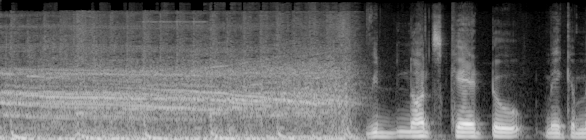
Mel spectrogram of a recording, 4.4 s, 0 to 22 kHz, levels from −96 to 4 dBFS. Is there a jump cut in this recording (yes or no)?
yes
